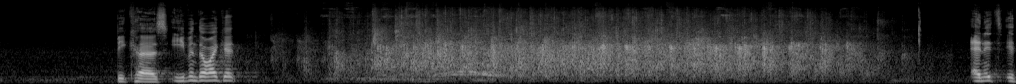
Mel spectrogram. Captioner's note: audience applauds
